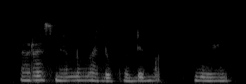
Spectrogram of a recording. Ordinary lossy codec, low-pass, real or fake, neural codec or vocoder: MP3, 48 kbps; 7.2 kHz; fake; autoencoder, 22.05 kHz, a latent of 192 numbers a frame, VITS, trained on one speaker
